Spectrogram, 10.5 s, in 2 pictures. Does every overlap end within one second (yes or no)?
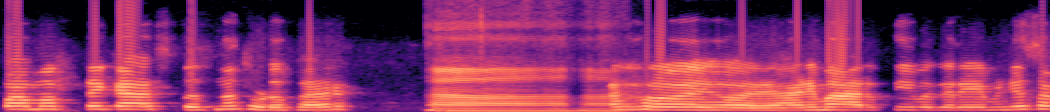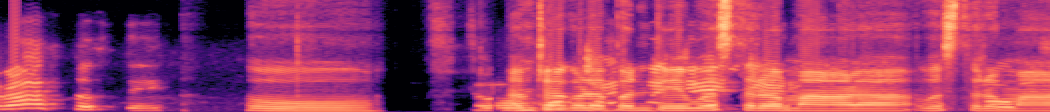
no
